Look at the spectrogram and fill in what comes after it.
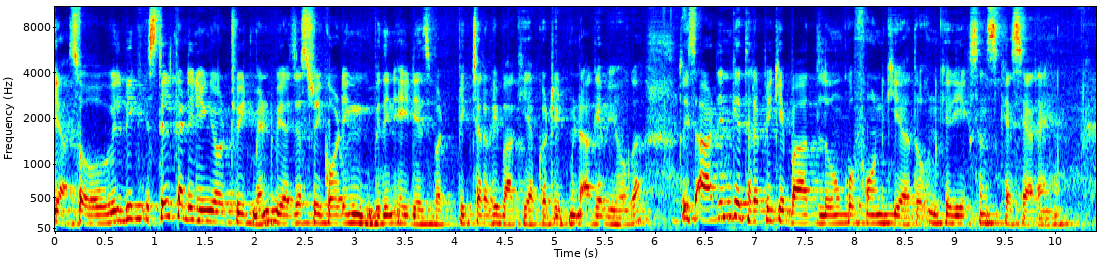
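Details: Adult male speaker (therapist); normal voice.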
